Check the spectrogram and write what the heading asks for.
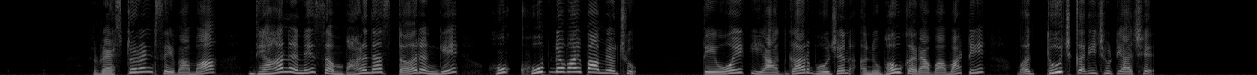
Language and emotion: Gujarati, surprised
